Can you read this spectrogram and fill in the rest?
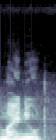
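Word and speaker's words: minute: वो है माइन्यूट अगर आप इस वर्ड की स्पेलिंग देखोगे तो इसको हम मिनट भी बोल सकते हैं यही इसमें एक बेसिक डिफरेंस होता है जब हम समझते हैं इसका क्या आंसर होगा तो मिनट और माइन्यूट दोनों ही डिफरेंट मतलब के हो जाते हैं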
